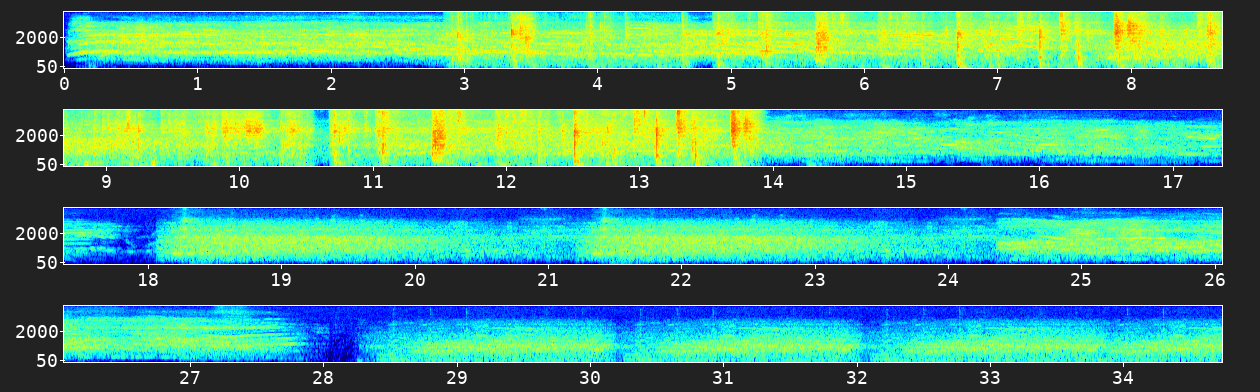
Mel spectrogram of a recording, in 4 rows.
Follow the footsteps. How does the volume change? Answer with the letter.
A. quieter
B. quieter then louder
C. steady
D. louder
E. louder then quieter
D.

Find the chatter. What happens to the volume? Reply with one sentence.
The loudness of the chatter goes down.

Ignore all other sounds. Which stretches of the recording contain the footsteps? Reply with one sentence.
You can hear the footsteps from 2.9 to 13.9 s.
